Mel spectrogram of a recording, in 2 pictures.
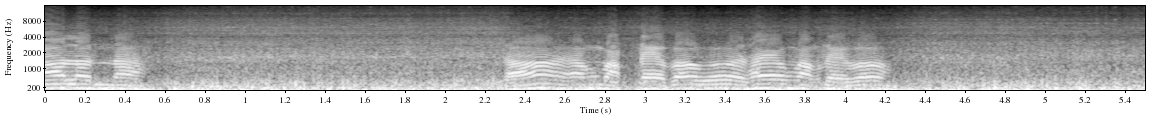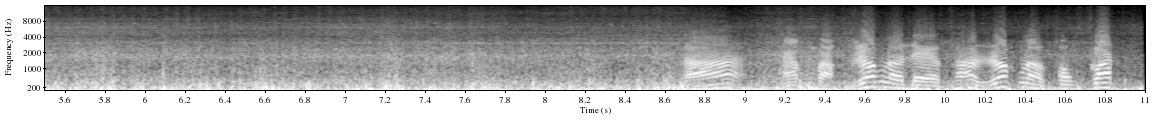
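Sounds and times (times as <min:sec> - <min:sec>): motorcycle engine and road noise: 0:00.0 - 0:11.0
wind rush: 0:00.0 - 0:11.0.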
